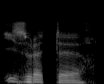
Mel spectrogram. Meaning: insulator, isolator
- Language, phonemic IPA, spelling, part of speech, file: French, /i.zɔ.la.tœʁ/, isolateur, noun, LL-Q150 (fra)-isolateur.wav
